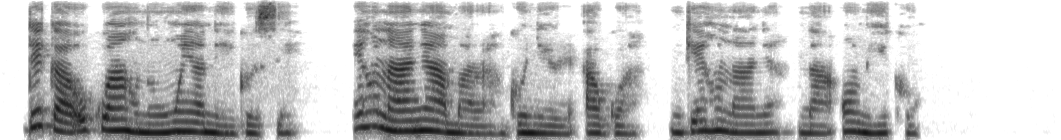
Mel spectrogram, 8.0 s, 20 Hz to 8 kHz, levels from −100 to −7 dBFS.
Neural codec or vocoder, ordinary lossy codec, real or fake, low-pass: none; none; real; none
